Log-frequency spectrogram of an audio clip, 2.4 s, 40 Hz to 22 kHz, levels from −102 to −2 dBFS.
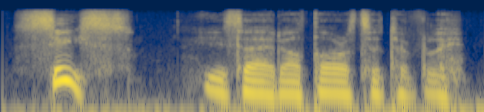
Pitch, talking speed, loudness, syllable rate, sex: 125 Hz, 100 wpm, -19 LUFS, 6.0 syllables/s, male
